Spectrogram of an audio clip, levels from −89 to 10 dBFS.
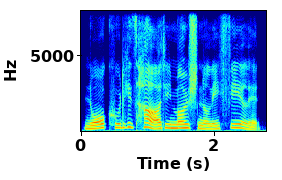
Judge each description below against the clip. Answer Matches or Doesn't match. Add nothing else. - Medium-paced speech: Matches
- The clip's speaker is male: Doesn't match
